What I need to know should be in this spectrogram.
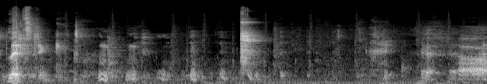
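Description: A middle-aged man laughs heartily nearby.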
